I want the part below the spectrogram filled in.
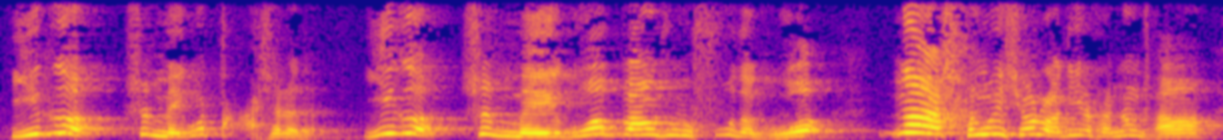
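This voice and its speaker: A political commentator giving opinionated, mocking commentary with sharp sarcasm and emphasis. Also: high voice, big pitch swings, normal speed.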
